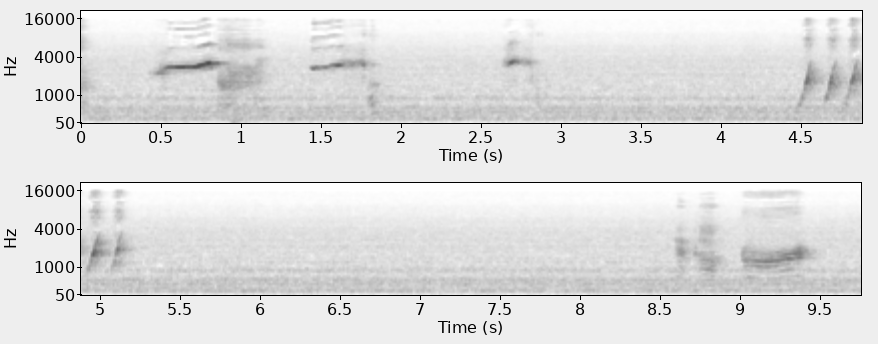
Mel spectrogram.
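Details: Captive male Timneh African grey parrot at home utters harsh squawks and whistled calls, then a quick run of four clipped notes, with a final burst of speech-like sound after a pause.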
